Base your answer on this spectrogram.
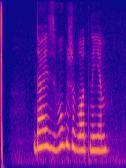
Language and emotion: Russian, neutral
